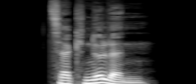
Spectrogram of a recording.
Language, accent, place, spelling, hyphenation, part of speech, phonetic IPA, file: German, Germany, Berlin, zerknüllen, zer‧knül‧len, verb, [t͡sɛɐ̯ˈknʏlən], De-zerknüllen.ogg
- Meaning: to crumple up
